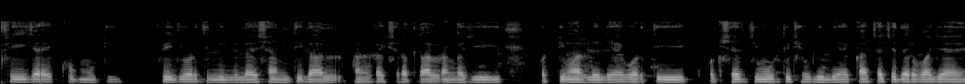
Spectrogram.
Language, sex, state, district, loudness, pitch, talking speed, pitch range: Marathi, male, Maharashtra, Nagpur, -30 LUFS, 115 Hz, 135 wpm, 110-115 Hz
